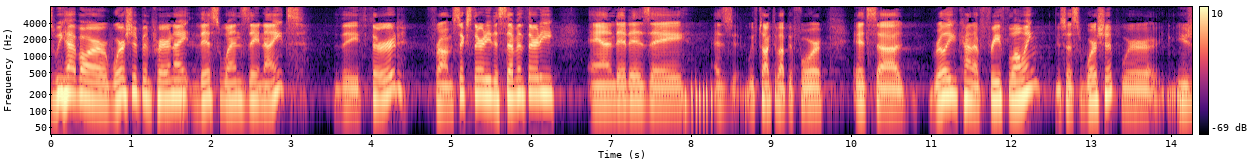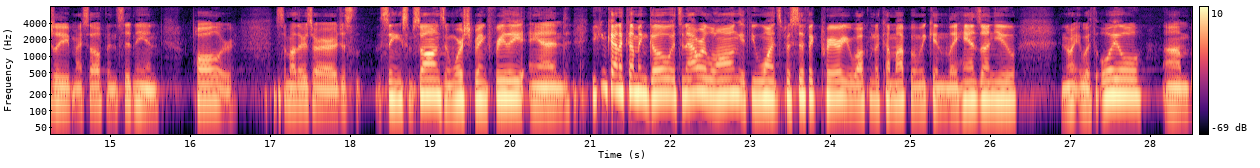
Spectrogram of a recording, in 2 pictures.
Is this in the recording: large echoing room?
yes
